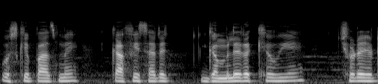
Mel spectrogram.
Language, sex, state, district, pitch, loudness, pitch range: Hindi, male, Uttar Pradesh, Lalitpur, 160 Hz, -19 LUFS, 150-160 Hz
